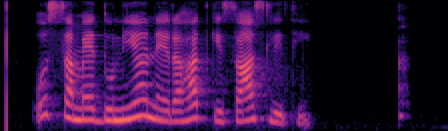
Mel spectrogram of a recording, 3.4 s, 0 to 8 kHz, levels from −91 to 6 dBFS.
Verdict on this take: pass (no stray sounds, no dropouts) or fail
fail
